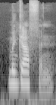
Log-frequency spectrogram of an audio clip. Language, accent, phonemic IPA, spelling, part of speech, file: English, US, /məˈɡʌf.ɪn/, MacGuffin, noun / proper noun, En-us-MacGuffin.ogg
- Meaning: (noun) A plot element or other device used to catch the audience's attention and maintain suspense, but whose exact nature has fairly little influence over the storyline; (proper noun) A surname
